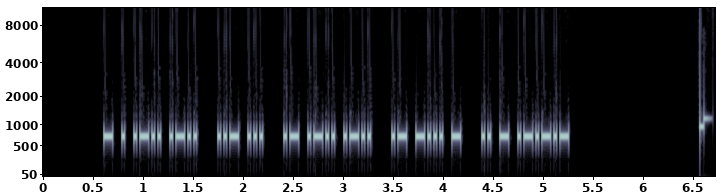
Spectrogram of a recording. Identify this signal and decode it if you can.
Morse code, heard as a keyed tone, about 40 wpm, 700 Hz. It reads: TELL US ALL ABT IT.
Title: Sentences from Top 200 Words and Abbreviations 40wpm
